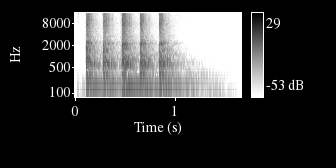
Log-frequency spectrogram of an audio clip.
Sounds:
Knock, Door, Domestic sounds

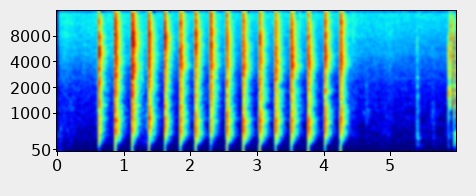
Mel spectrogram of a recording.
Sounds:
Clapping, Hands

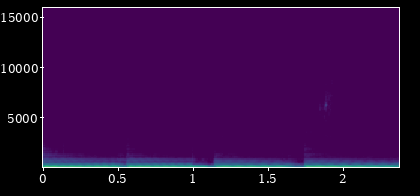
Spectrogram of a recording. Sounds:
Musical instrument, Bass guitar, Plucked string instrument, Guitar, Music

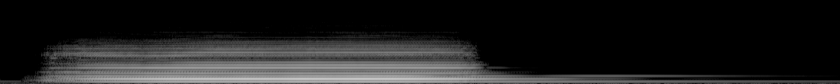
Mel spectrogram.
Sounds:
Musical instrument, Bowed string instrument, Music

